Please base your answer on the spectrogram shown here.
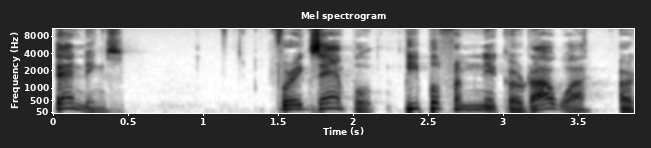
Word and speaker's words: Nicaragua: Gu when followed by another vowel like in gu is pronounced like in gwen. So let's try saying nicaragu again. It is nicaragu.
